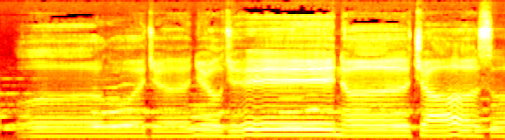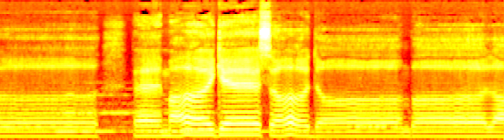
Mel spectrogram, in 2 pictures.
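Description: Deep male voice chanting a Tibetan Buddhist mantra in long held notes. The upper pitches waver and slide over a steady low tone, with short breaks between phrases.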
